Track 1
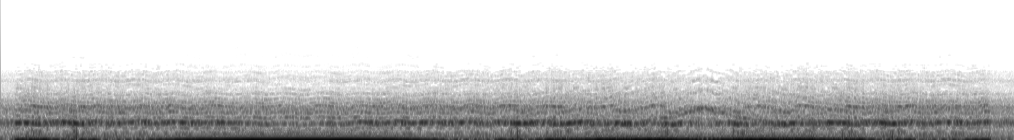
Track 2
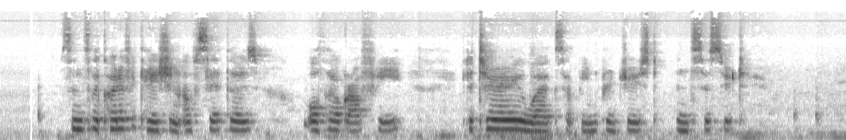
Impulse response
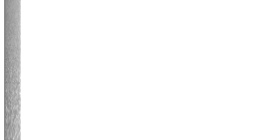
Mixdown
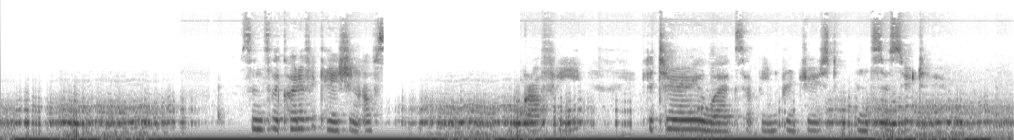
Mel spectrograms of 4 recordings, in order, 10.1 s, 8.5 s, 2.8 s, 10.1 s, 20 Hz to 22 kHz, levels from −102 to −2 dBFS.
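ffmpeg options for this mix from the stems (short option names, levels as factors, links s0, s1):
-filter_complex "[0:a]asoftclip=type=tanh:threshold=0.141,volume=0.398[s0];[1:a]adelay=1800,volume=0.596,asplit=3[s1][s2][s3];[s1]atrim=end=3.83,asetpts=PTS-STARTPTS,afade=t=out:st=3.826:d=0.004:c=hsin[s4];[s2]atrim=start=3.83:end=5.2,asetpts=PTS-STARTPTS,volume=0[s5];[s3]atrim=start=5.2,asetpts=PTS-STARTPTS,afade=t=in:d=0.004:c=hsin[s6];[s4][s5][s6]concat=n=3:v=0:a=1[s7];[s0][s7]amix=inputs=2:normalize=0"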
